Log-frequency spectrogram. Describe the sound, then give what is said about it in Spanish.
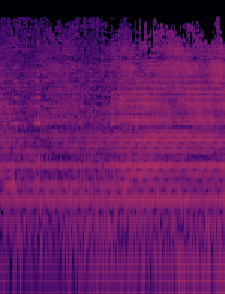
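A ferry pulls away from the harbour, its engine giving off a steady, loud, harmonic drone with a faint hiss of wind, holding even throughout with no voices. “El barco zarpa.”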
